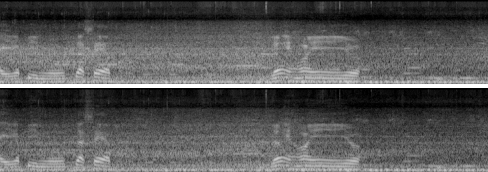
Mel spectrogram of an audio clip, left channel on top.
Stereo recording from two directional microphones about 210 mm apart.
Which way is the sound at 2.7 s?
5° right (ahead or behind).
